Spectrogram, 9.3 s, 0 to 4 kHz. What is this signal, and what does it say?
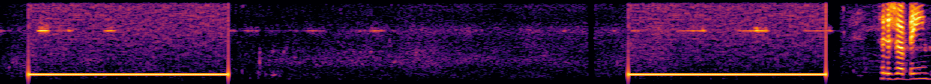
Ringback tone (North America), 440 + 480 Hz, with speech.
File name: out- - - - - .4869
